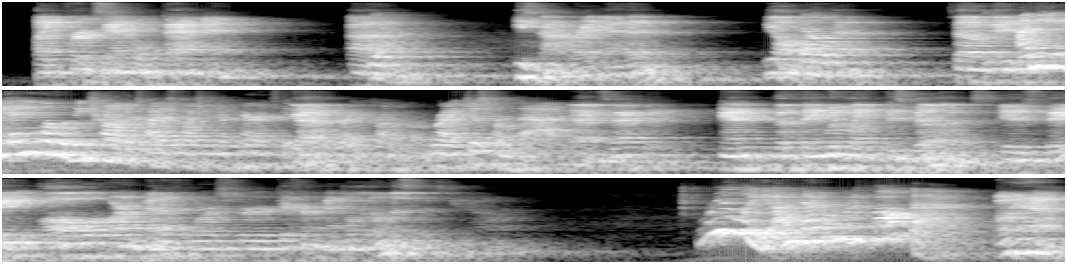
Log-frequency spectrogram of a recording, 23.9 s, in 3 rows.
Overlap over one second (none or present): none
